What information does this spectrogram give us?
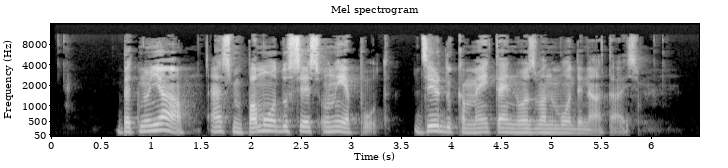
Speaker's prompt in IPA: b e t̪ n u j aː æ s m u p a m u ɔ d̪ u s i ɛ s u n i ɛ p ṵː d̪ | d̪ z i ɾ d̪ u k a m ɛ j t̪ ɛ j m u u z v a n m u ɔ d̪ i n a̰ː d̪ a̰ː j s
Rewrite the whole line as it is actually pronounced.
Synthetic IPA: b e t̪ n u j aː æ s m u p a m u ɔ d̪ u s i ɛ s u n i ɛ p ṵː t̪ | d̪ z i ɾ d̪ u k a m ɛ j t̪ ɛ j n u ɔ z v a n m u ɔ d̪ i n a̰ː t̪ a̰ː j s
